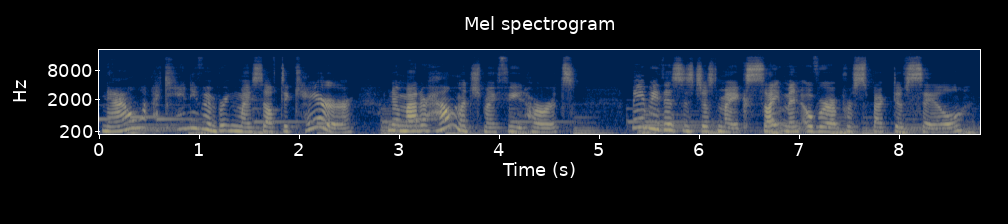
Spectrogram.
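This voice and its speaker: A woman with a fairly high voice reads a horror visual novel aloud at a normal pace, hosting a game playthrough. She's expressive, acting out the narrator's thoughts and tossing in casual asides of her own, while background music plays under her voice.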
